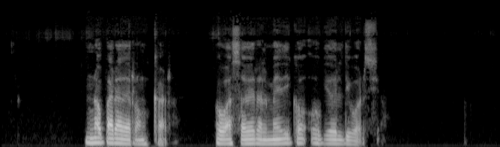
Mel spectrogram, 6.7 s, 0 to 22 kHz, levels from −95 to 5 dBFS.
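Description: At 4.31 to 4.39 s, between "ver al médico o" and "el divorcio", compressed frames are skipped. Roughly 70 ms of speech vanishes, fitting about three 20 ms frames, so the audio jumps ahead.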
